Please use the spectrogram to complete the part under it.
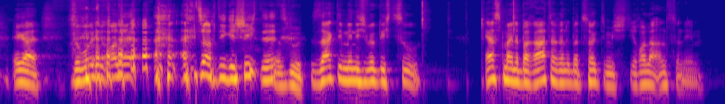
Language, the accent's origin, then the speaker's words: German; France; ich bin Schauspieler, ich bin Franzose, ich habe es aber eigentlich in Deutschland geschafft.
